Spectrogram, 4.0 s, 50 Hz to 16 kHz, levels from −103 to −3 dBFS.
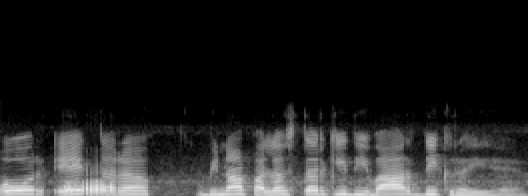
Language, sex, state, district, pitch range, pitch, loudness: Hindi, female, Uttar Pradesh, Hamirpur, 235-275 Hz, 260 Hz, -20 LUFS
